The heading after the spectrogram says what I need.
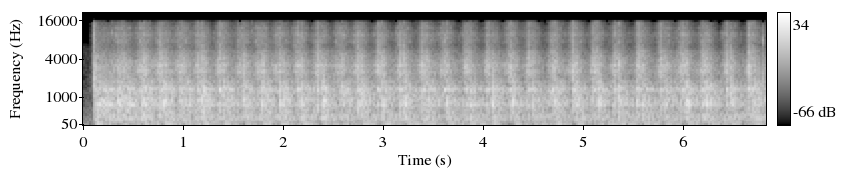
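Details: Wolseley 18/85 (BMC 1800 'Landcrab') pushrod engine, sitting for years, choke pulled and ignition reconnected: starter cranks evenly at about two and a half beats a second for seven seconds without catching. Owner suspects no fuel reaching the carbs yet.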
